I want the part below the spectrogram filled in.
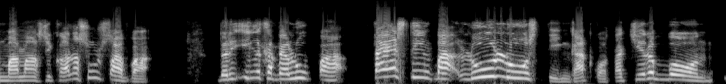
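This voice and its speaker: Animated middle-aged man, bright high voice. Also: dry recording. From Indonesia. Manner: emotional, animated storytelling with frequent "Pak". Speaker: interviewee. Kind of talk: personal testimony.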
